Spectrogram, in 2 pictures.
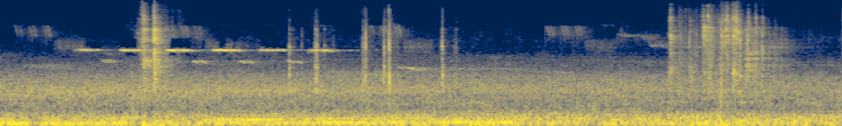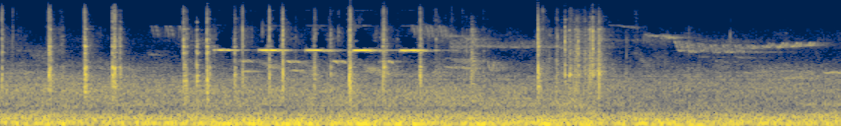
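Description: Bird outdoors calling in two runs of short, quick, evenly repeated high notes, among scattered sharp clicks and taps, with two brief rustling bursts, over a steady low rumble of wind.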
